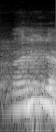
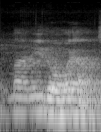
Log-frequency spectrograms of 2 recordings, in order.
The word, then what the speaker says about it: Marie Noel: Marina. And how old are you? Marie Noel. Marie Noel. Did you hear that? I said her name wrong. She said Marie Noel.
